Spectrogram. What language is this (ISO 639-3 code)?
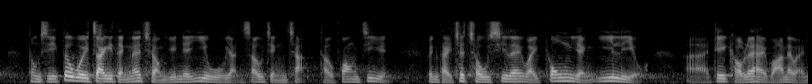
yue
